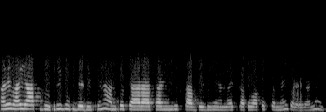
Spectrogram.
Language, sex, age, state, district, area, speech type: Hindi, female, 30-45, Uttar Pradesh, Azamgarh, rural, conversation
